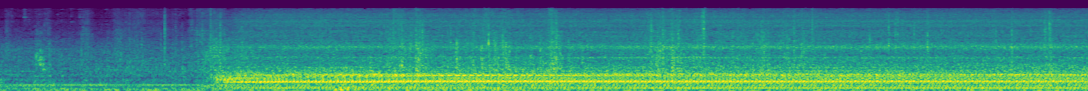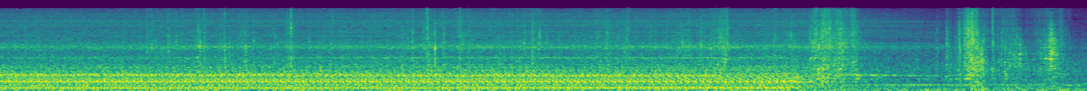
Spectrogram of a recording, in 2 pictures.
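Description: An electric machine motor switches on about two seconds in and runs with a steady, even hum for around seventeen seconds, then cuts off suddenly near the end, followed by a few sharp clicks.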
